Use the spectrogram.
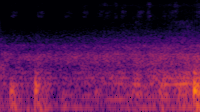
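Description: Quiet scratchy strokes of chalk or marker writing on a classroom board, in short bursts with pauses, soft and close.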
